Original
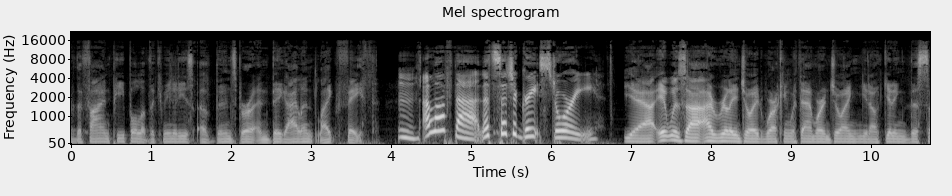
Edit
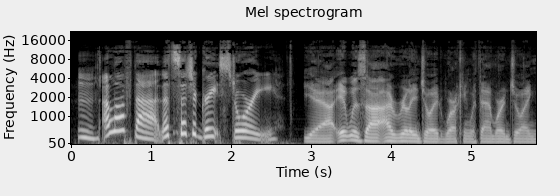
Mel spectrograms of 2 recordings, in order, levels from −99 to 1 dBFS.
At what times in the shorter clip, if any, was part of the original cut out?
none

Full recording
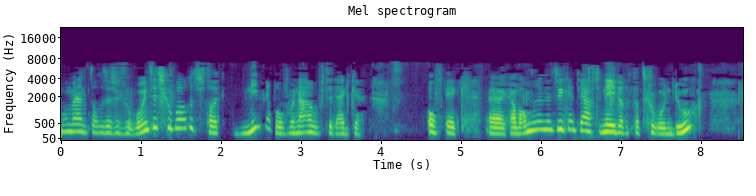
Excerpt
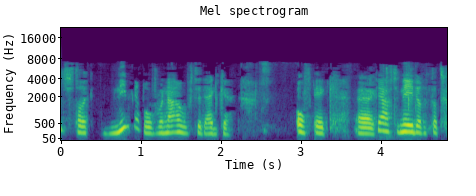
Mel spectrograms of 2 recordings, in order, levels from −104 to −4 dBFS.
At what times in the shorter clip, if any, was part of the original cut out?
0:03.9

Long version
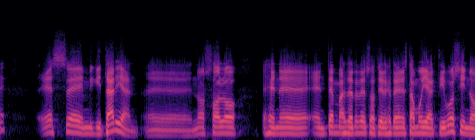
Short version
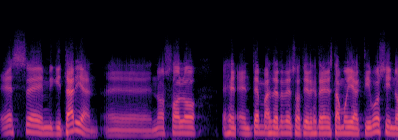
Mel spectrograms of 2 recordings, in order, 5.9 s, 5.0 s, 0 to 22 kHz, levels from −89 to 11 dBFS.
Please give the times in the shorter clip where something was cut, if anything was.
0:02.9

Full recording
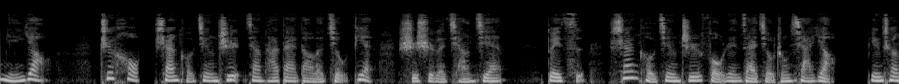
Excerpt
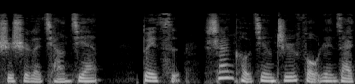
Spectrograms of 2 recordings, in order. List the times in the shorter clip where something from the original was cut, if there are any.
none

